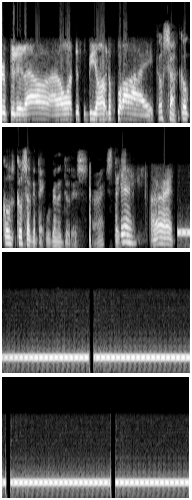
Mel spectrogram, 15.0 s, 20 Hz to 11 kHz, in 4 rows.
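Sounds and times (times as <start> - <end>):
speech: 0.0 - 7.4
loud telephone ringing tone of an unanswered phone call: 7.3 - 15.0.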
